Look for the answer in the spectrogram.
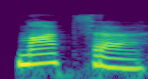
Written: matzah

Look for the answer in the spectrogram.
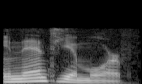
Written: enantiomorph

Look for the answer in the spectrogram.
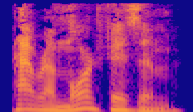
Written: paramorphism

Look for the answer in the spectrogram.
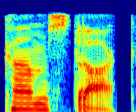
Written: Comstock

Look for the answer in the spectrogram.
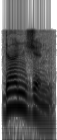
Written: dungeon

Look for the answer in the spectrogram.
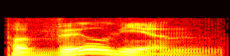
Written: pavilion

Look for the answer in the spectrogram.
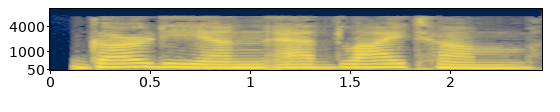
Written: guardian ad litem

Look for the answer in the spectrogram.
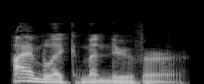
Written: heimlich maneuver

